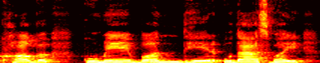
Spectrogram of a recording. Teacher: कण्ठ स्थानीय ख, ग, घ यी वर्णहरूको आवृत्ति भएको छ, अथवा यी वर्णहरू चाहिँ घरिघरि दोहोरिएका छन्।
